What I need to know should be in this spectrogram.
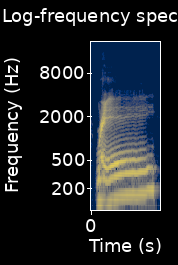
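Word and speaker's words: Rainier: They pronounced Reineer like it was a an engine revving. So, it was Rainer.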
